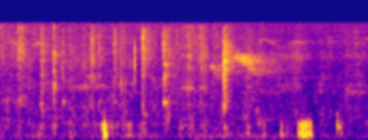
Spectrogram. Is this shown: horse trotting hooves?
yes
